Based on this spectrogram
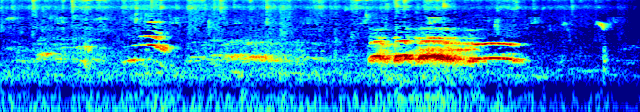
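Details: Free-range village chickens raised on a farm; soft low clucks and a longer louder warbling cackle near the middle, then a brief high note at the end, with faint background hiss.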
